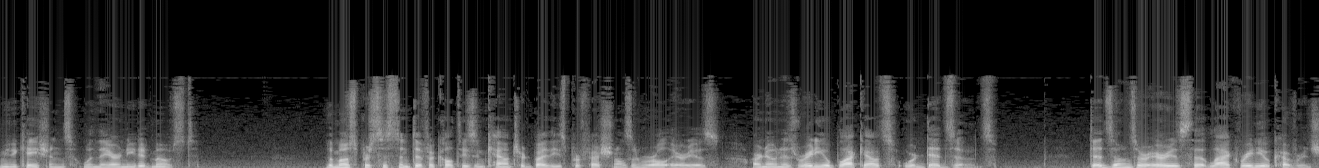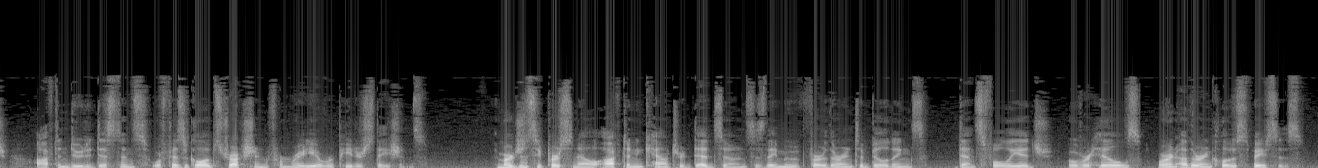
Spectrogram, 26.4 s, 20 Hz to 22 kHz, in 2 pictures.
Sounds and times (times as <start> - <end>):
Speech: 0.0 - 2.1, 3.2 - 10.0, 10.9 - 17.5, 18.1 - 26.3.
